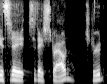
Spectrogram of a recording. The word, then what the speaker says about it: Stroud: Strude? How do you say that? Stroud.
